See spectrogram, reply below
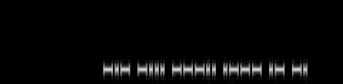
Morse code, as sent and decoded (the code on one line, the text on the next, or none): -.- -... ---.. .--- .- -.
KB8JAN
